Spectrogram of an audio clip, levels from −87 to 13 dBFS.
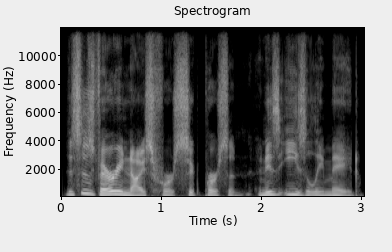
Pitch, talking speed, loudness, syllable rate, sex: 150 Hz, 235 wpm, -19 LUFS, 5.6 syllables/s, male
